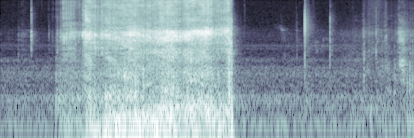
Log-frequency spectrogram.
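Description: A Redbubble mailer envelope being ripped open in one continuous tear, starting about a second in, lasting about two and a half seconds and stopping abruptly. A few faint paper-handling clicks follow.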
